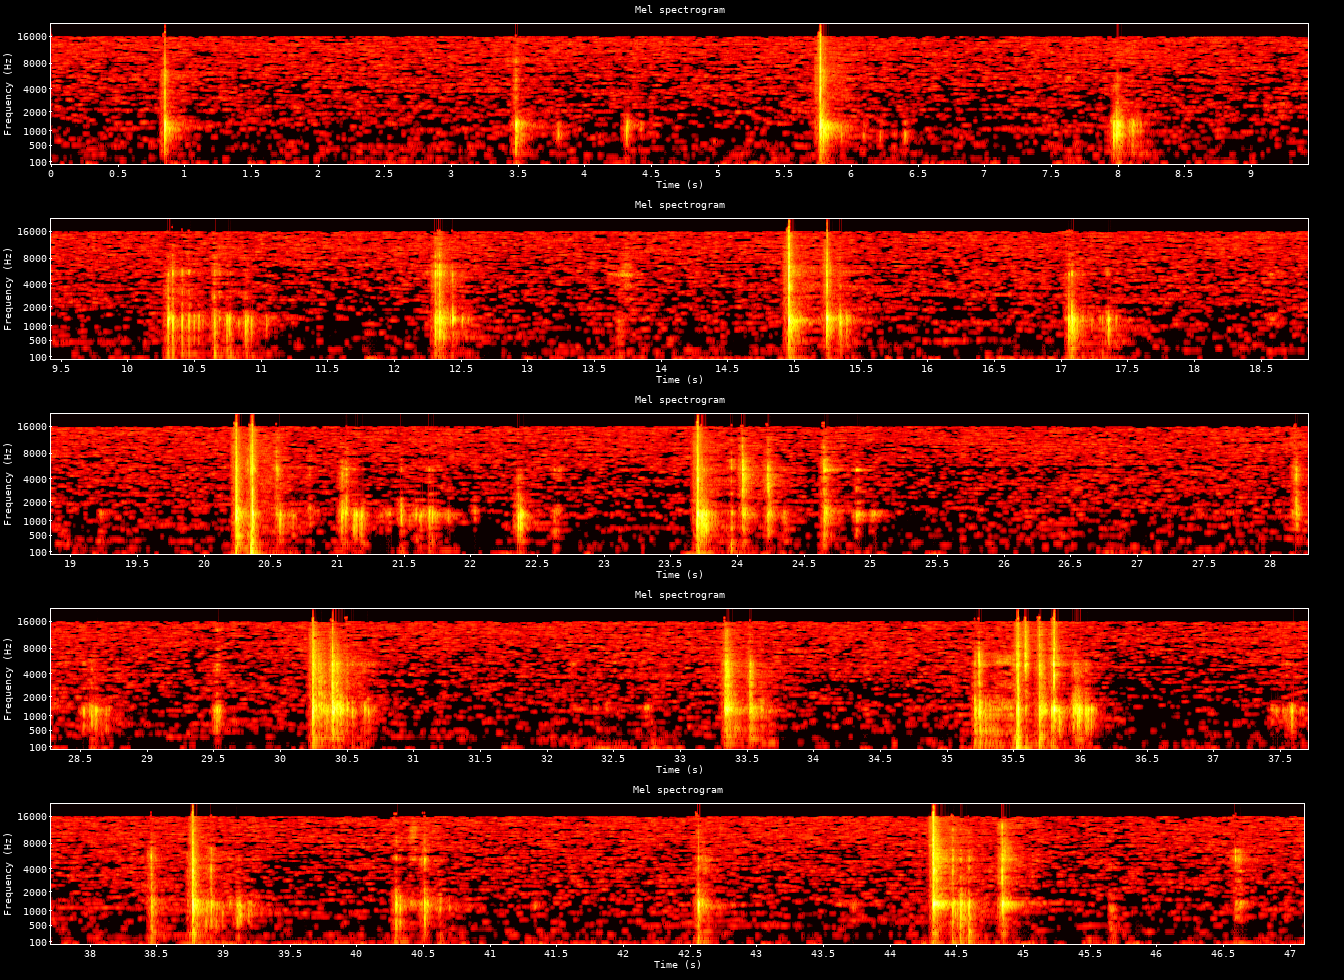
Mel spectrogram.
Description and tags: item fall drop
tossing and dropping a toilet paper dowel
drop, fall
